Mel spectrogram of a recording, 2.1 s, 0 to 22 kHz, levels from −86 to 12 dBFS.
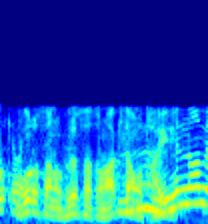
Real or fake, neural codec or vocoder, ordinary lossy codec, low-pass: real; none; none; 3.6 kHz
